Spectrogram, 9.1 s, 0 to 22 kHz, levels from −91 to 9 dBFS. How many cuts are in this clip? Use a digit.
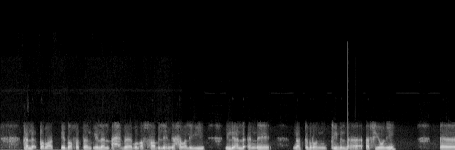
1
